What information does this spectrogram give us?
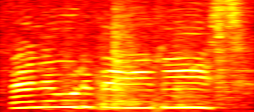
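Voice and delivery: high-pitched cooing hello. Real, not acted. Keeper saying hello to the babies, high baby talk. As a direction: coo high at little animals.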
